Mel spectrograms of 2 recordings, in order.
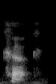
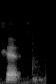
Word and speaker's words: Coke: There's the most go-to people are either Sir Matthew Hale, but Sir Edward Cook, spelt C-O-K-E, right, like the drink Coke, but it's pronounced Cook.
